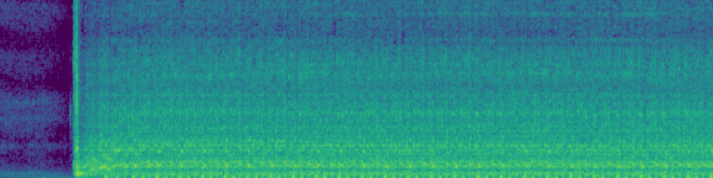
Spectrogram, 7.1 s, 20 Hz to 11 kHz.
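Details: Atlas riding machine with replacement 25 hp Briggs V-twin, separate choke cable, cold start; silence, then it catches at once and settles into a steady, even idle of about three beats a second; normal cold start.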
